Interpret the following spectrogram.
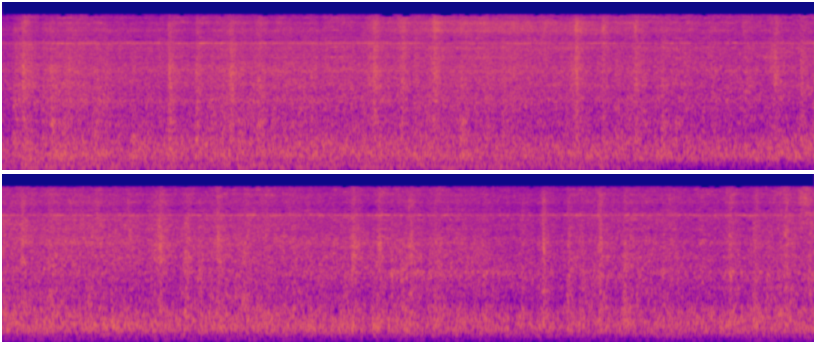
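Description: Elevated city train passing close by: a loud, steady rumble of the wheels on the rails with rapid clicking over the rail joints. The deepest part of the rumble fades away about halfway through.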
